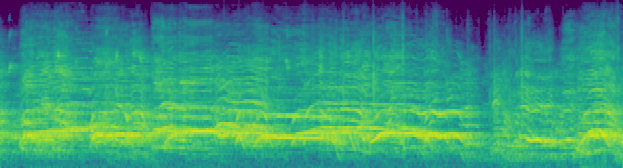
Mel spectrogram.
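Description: A group of teenage boys cheers and shouts loudly close by.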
